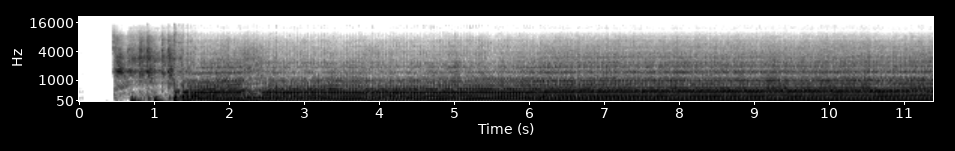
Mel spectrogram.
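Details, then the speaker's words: Abandoned Polaris Predator 500 quad being restored, with an aftermarket CDI: starts after a few coughs, then runs fast and uneven with revs hanging high; throttle cable sticking, idle adjustment ineffective, oil line also leaking. "Throttle cable's sticking, but it starts. It's running."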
